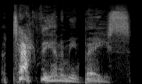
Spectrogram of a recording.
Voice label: Attack Base, Male; Male 01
